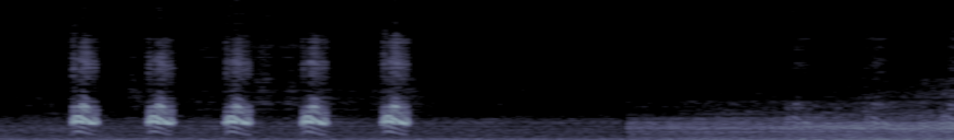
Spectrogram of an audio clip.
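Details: A hooded crow from a small crow family near a local airport in Norway, being fed bread, gives five harsh, hoarse caws about every half second, then falls silent; a steady broad background rumble follows.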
